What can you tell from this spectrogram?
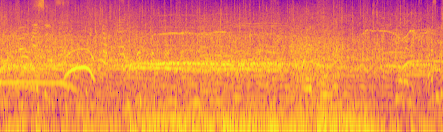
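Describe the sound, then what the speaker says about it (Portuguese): A studio audience applauds and cheers for a singer at a televised blind-audition singing contest, steady dense clapping with scattered whoops, while voices talk over the noise. "Uma salva de palmas para a Bárbara."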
